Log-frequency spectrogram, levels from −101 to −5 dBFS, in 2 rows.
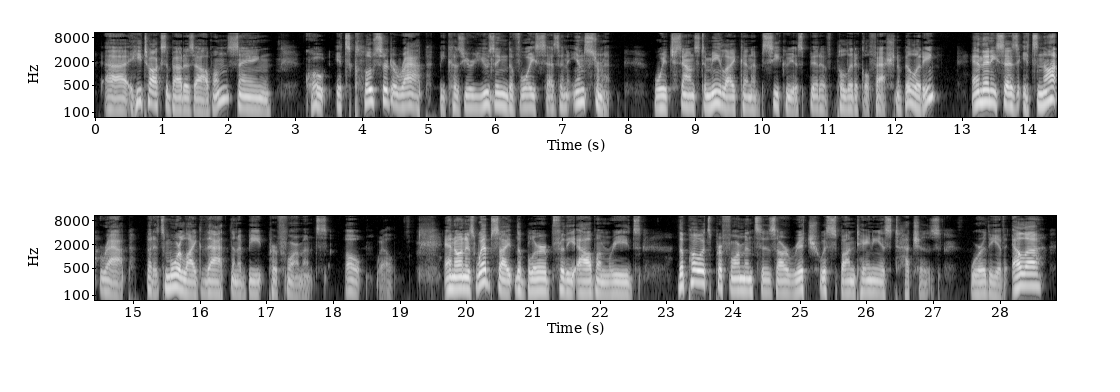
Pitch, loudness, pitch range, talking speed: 135 Hz, -25 LUFS, 120-155 Hz, 145 wpm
